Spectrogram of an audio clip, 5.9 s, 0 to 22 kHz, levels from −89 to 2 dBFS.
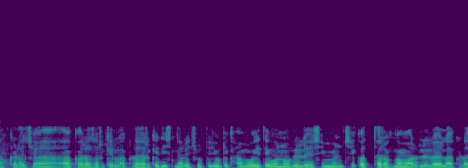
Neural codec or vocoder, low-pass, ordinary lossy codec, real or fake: vocoder, 44.1 kHz, 80 mel bands, Vocos; 5.4 kHz; none; fake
